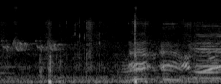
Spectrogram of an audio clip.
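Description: Two sharp slaps of hands striking a volleyball, about half a second in and again just under a second later, followed by players shouting near the end.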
